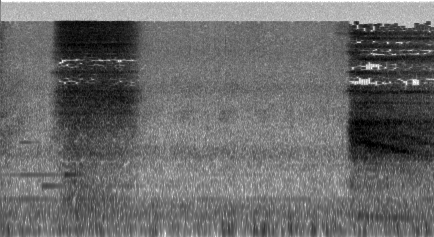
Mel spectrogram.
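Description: A man drawing a deep breath in, about half a second in, then breathing out audibly and more loudly near the end, as part of a yogic breathing exercise.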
